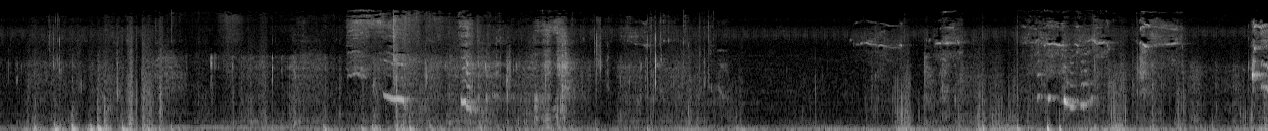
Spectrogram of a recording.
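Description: An Italian Greyhound gives high, thin whines and squeaky yelps that bend up and down in pitch.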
